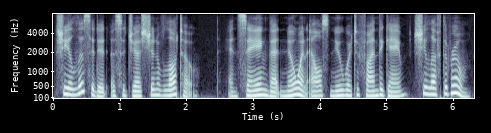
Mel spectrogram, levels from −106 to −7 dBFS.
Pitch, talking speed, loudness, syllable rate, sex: 180 Hz, 210 wpm, -17 LUFS, 5.4 syllables/s, female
